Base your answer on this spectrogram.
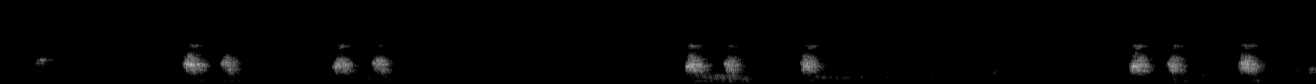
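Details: Blenheim Cavalier King Charles Spaniel puppies, Remy's first litter of two girls and four boys, barking in their puppy pen: about a dozen quick, high yips in pairs and triplets, with a brief low rumble midway.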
